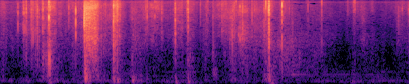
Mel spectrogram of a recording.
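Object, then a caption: Nylon hook-and-loop strap. A red nylon hook-and-loop strap rolled into a coil is handled by hands with long nails, rolling it and peeling the layers apart. Short, bright ripping and crackling bursts sound in quick succession, with a few sharper peaks, over a quiet background.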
